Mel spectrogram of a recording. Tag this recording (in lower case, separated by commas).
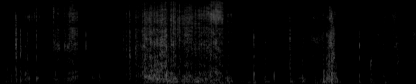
tearing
